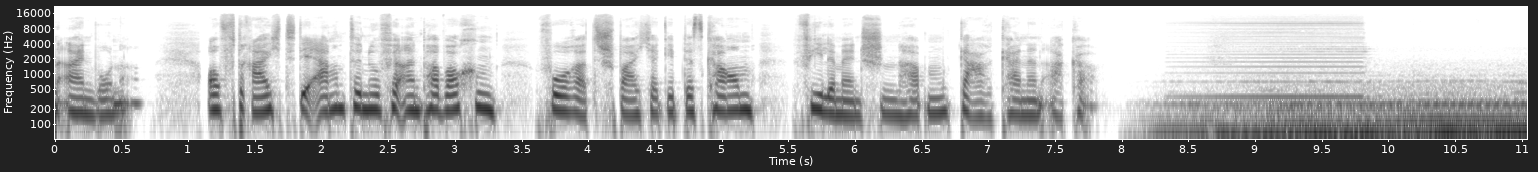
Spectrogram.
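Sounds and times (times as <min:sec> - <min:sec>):
speech: 0:00.0 - 0:08.5
high tonal whine: 0:08.0 - 0:11.0
road noise on a smooth paved bypass road: 0:08.0 - 0:11.0
jeep engine rumble on a smooth paved bypass road: 0:08.1 - 0:11.0.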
